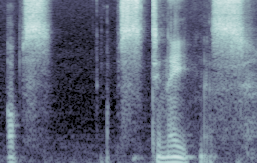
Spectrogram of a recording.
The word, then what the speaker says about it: obstinateness: Uh, the words elude me, but I will defy their obstinateness. How to read this one? Oops. Obstinate obstinatess obstinatitness so the first syllable is stress is stressed obstinateness I see um so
